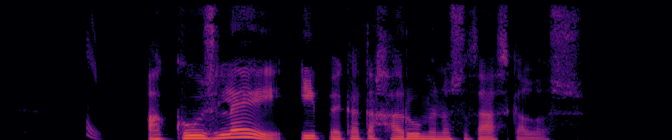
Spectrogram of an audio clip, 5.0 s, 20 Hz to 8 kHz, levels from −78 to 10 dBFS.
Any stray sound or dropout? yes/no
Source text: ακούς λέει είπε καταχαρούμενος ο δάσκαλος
yes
